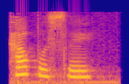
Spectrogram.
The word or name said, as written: helplessly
